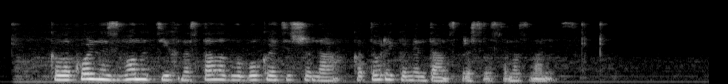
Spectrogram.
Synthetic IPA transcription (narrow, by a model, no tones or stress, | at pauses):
kɐlˠakɔlʲnɨjzvɔnʊt͡sʲixnɐst̪alˠɐɣlˠubɔkɐjɐt͡sʲɛʂɨnakat̪ɔɾɨjkɐmʲɛnd̪ant̪spɾɐsʲḭlˠsɐmazva̰nʲɛt̪s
